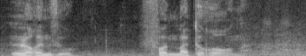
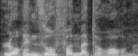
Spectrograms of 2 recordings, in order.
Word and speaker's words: Lorenzo von Matterhorn: Ça s'écrit comme ça se prononce, 2 T. Lorenzo von Matterhorn.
